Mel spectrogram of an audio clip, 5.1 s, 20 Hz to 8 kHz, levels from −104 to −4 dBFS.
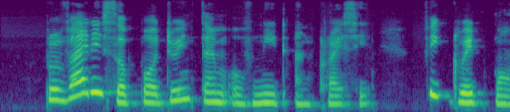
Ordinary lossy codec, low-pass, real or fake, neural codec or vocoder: none; none; real; none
